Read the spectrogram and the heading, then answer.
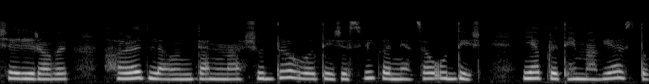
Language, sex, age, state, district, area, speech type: Marathi, female, 18-30, Maharashtra, Nanded, rural, spontaneous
